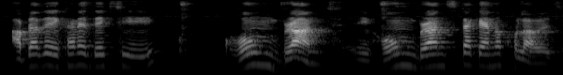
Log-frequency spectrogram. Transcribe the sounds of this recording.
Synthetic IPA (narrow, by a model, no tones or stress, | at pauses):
a̰pnad̪eɾekʰaned̪ekʰt͡ɕʰi | ɦombɾant͡ɕ | ejɦombɾant͡ɕʈakɛnokʰolaɦojet͡ɕʰe̥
